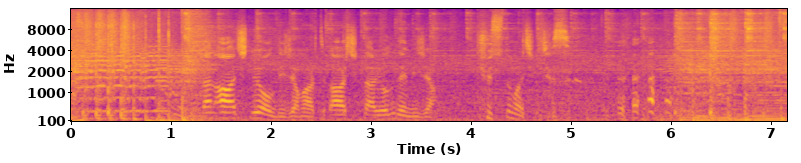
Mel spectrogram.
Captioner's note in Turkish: Hahahahah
